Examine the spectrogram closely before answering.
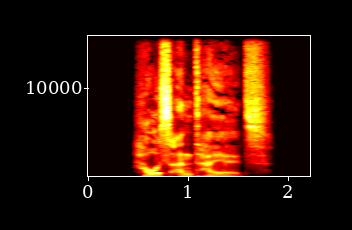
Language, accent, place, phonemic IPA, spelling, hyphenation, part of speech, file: German, Germany, Berlin, /ˈhaʊ̯sˌʔantaɪ̯ls/, Hausanteils, Haus‧an‧teils, noun, De-Hausanteils.ogg
- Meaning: genitive singular of Hausanteil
